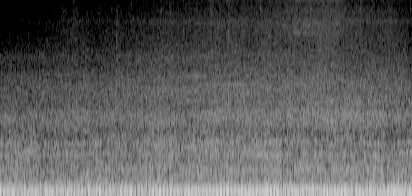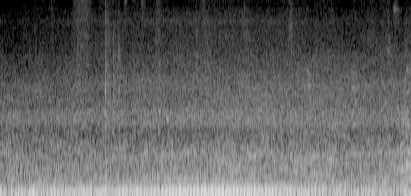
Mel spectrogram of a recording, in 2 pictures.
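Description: A bus engine idles at the kerb.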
